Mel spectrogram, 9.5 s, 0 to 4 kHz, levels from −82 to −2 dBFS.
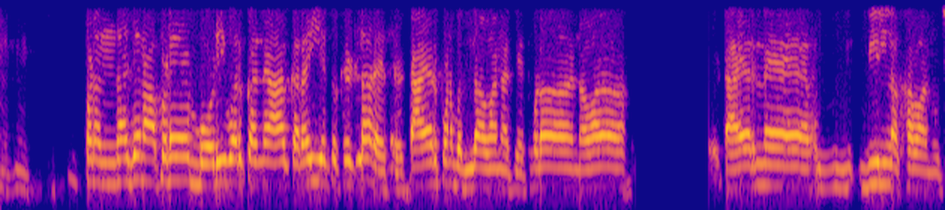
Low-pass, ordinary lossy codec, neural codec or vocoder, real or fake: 3.6 kHz; none; none; real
